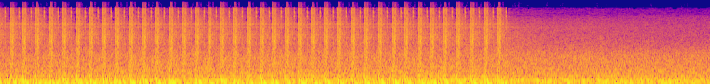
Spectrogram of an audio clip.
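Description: A U-boat's anti-aircraft gun fires in a steady, fast, rhythmic stream of shots for about five seconds and then stops, leaving engine and sea rumble underneath in this naval video game.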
